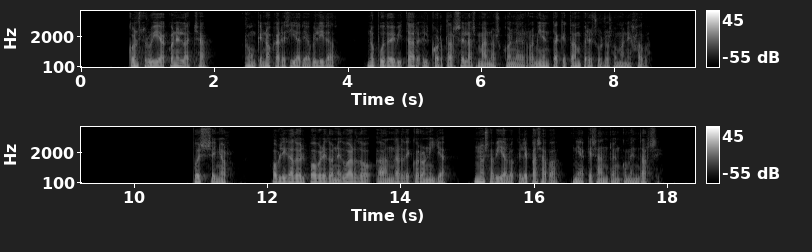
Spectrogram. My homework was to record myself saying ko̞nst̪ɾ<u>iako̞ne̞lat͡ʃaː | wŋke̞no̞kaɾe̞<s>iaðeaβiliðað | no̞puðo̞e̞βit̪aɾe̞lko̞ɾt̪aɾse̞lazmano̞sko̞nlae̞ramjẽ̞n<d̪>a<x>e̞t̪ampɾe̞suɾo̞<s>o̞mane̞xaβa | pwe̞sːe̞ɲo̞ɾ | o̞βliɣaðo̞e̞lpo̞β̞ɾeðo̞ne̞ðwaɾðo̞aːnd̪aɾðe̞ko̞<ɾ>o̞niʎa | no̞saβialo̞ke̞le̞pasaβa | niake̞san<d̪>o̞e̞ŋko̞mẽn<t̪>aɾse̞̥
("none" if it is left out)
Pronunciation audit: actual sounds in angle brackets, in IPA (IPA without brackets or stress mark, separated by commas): u, θ, t̪, k, s, ɾ, t̪, d̪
